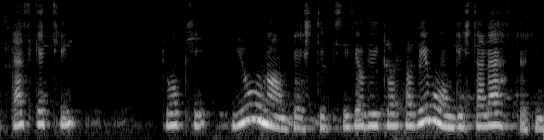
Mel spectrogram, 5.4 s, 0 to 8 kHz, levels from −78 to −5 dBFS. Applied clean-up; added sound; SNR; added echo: neural separator model SepFormer DNS4.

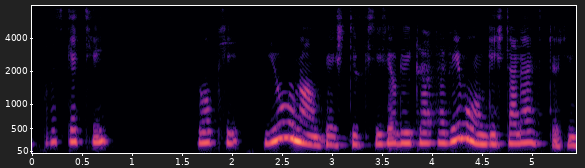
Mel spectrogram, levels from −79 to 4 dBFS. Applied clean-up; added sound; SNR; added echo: neural mask model DeepFilterNet 3.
